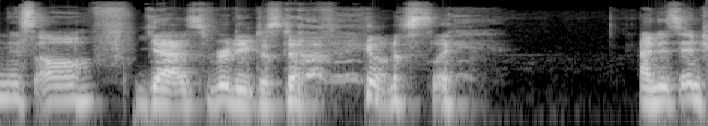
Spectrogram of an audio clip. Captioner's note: laughing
